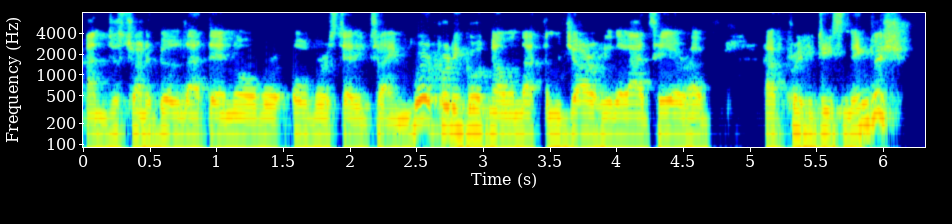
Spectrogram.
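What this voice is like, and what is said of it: Thick Irish accent. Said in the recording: “you can tell by my accent listening here, like, it's fairly thick Irish accent ... I'd be a bit of a fast talker and probably fairly lively”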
